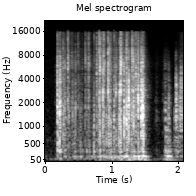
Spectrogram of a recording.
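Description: Tarot deck being riffle-shuffled on a table: a rapid flutter of cards for over a second, a brief pause, then more card clicking near the end.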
